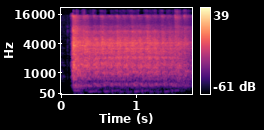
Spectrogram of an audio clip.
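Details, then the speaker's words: Subaru Sambar starter after rebuild with armature and brushes from another starter and field housing reoriented: quick, even whirring crank, much faster than before; normal starter cranking. "oh man that turns over way faster than it did with the other starter or with the start of the way it was"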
